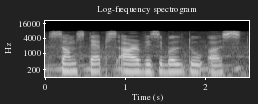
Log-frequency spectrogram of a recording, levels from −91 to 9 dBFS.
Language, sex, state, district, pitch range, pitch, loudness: English, female, Assam, Kamrup Metropolitan, 155-175 Hz, 170 Hz, -17 LUFS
